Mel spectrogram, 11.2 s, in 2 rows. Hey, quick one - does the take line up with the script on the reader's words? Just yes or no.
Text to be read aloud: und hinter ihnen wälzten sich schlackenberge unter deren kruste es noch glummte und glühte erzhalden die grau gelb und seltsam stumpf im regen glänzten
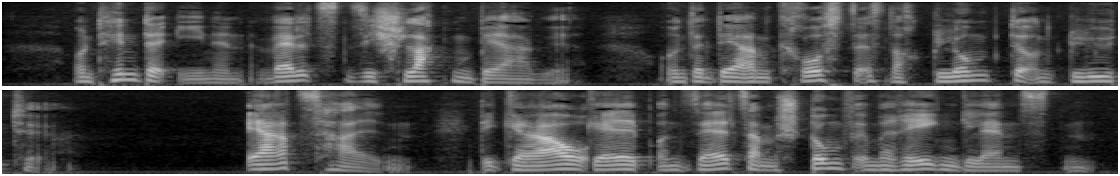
yes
